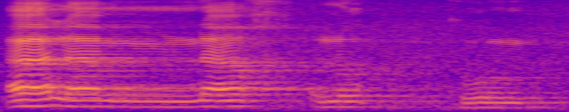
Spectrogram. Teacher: Dan contohnya di sini idgham mutaqaribain huruf qaf sukun yang bertemu dengan kaf yaitu alam nakhluqukum. Jadi cara bacanya qafnya tidak dibaca qalqalah, jadi tidak dipantulkan. Jadi suara huruf qaf itu dimasukkan kepada huruf kaf.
